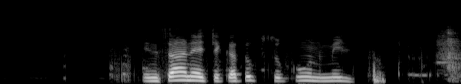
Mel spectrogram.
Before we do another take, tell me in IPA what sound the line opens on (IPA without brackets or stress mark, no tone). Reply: i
